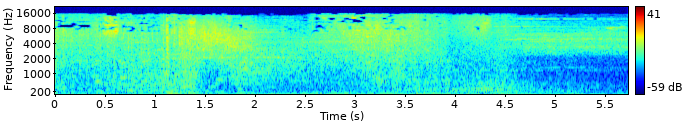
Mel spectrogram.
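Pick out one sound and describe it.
A video game base structure explodes with a loud burst.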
